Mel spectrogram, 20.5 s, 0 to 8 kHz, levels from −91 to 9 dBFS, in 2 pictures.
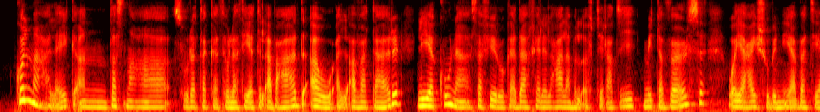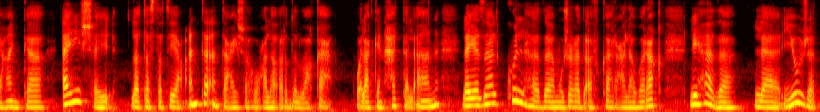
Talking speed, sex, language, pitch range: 125 wpm, female, Arabic, 145-170 Hz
